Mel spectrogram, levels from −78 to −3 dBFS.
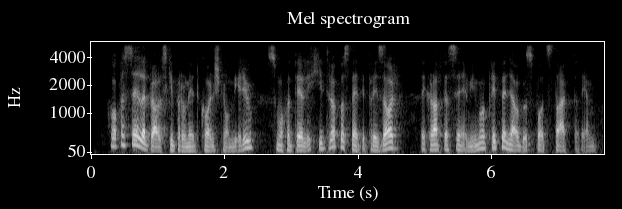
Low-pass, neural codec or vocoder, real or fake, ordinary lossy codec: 5.4 kHz; codec, 16 kHz in and 24 kHz out, 0.6 kbps, FocalCodec, streaming, 4096 codes; fake; Opus, 64 kbps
